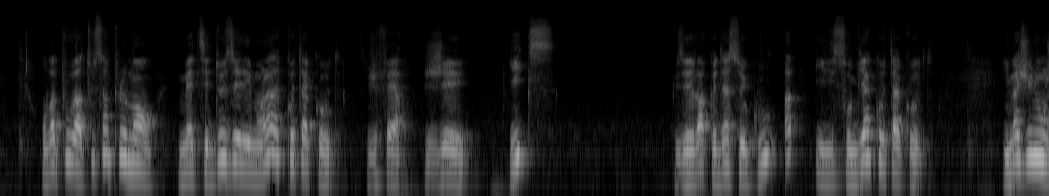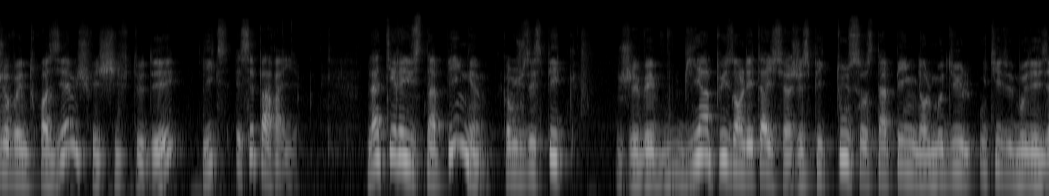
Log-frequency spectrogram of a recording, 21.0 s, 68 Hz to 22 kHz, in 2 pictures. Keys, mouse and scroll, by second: 0.1 scroll up 2, 0.5-3.7 shift+middle drag, 8.0-9.3 middle drag, 9.3 scroll down 5, 9.8-11.5 shift+middle drag, 11.5 shift+d, 13.7-14.7 middle drag, 14.7 scroll up 1, 15.8-18.9 shift+middle drag.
